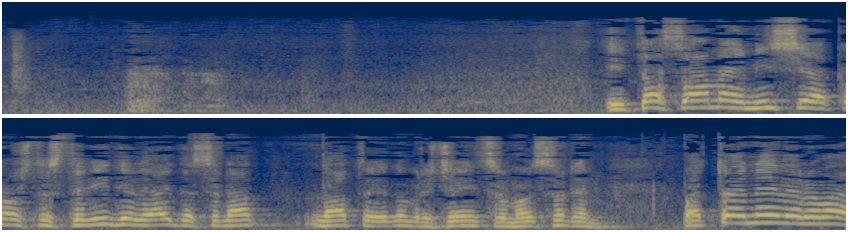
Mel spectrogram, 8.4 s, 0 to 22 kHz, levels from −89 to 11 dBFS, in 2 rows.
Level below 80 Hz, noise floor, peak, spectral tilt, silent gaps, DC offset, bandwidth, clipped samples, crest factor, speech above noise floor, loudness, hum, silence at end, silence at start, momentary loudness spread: -50 dBFS; -42 dBFS; 0 dBFS; -4.5 dB/octave; none; under 0.1%; 13 kHz; under 0.1%; 18 dB; 27 dB; -16 LUFS; none; 0 s; 0.05 s; 21 LU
